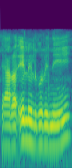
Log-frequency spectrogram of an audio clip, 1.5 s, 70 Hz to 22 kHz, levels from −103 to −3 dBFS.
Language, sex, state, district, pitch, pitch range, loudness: Chakma, female, Tripura, Dhalai, 155 Hz, 150-175 Hz, -16 LUFS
